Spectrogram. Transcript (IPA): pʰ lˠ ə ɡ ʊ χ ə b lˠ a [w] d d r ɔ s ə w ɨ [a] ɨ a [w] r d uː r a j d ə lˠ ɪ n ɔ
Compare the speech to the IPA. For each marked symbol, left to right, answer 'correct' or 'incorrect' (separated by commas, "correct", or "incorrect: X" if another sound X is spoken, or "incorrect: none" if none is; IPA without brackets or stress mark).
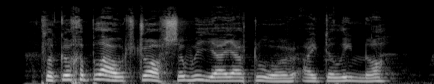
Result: correct, correct, incorrect: none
